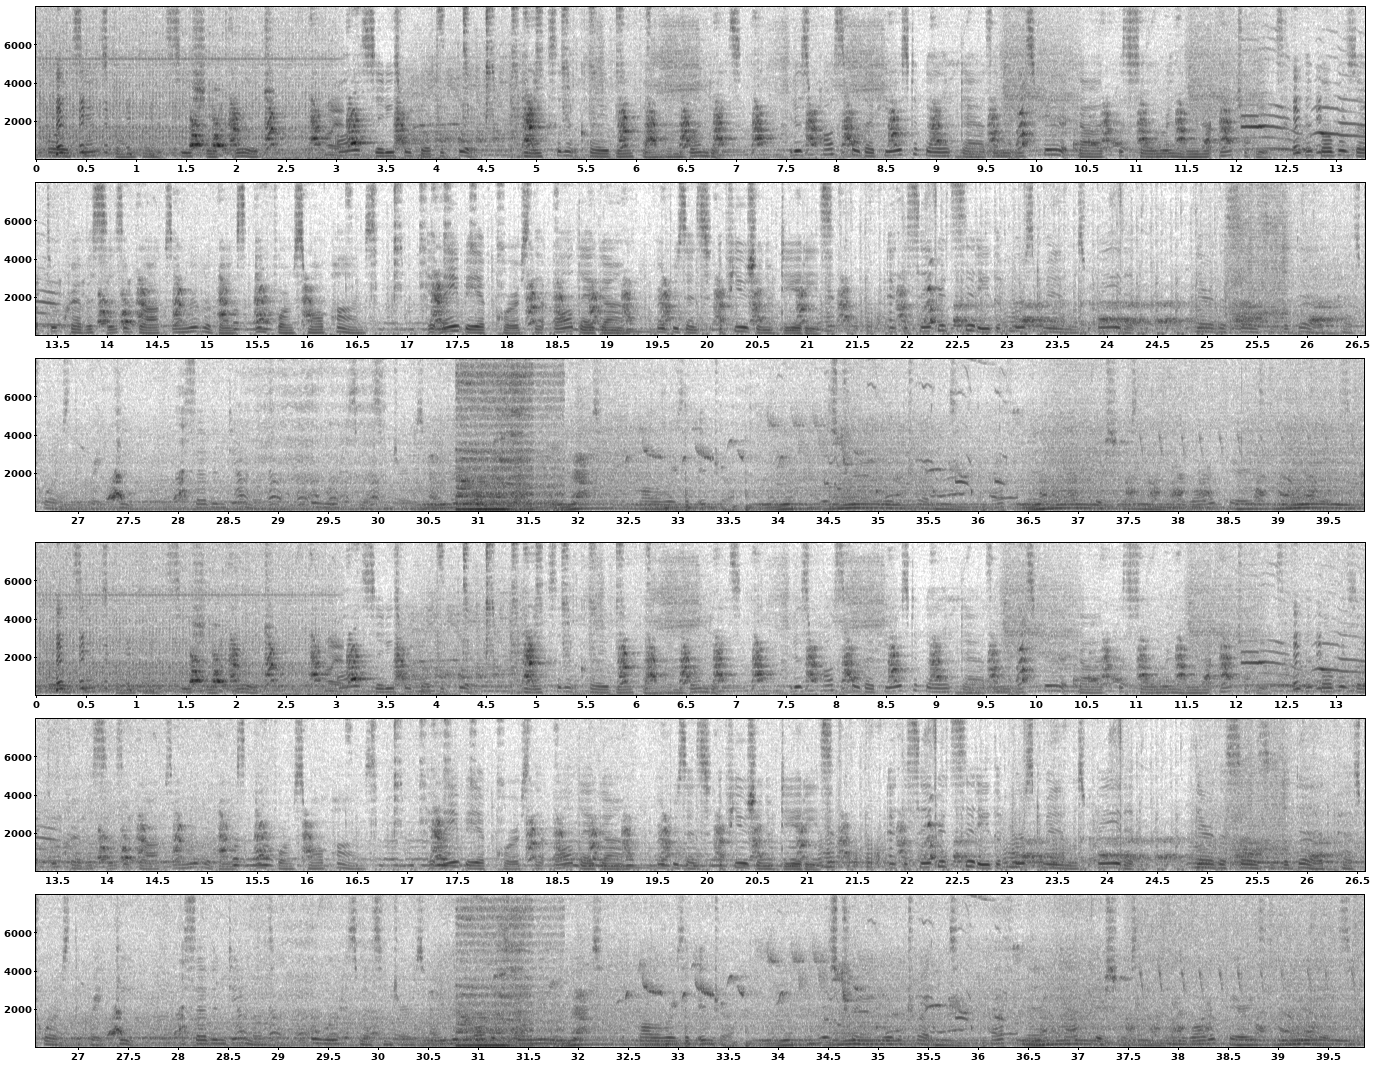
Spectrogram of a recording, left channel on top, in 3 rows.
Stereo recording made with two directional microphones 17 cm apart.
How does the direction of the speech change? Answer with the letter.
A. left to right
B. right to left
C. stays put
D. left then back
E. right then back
A.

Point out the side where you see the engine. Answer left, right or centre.
centre.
